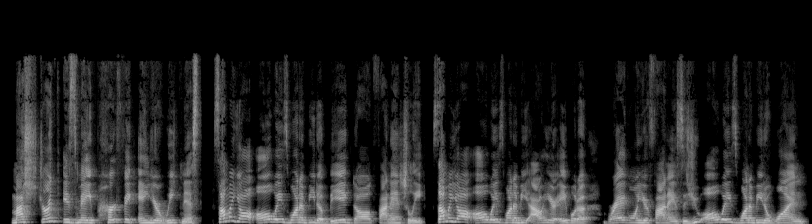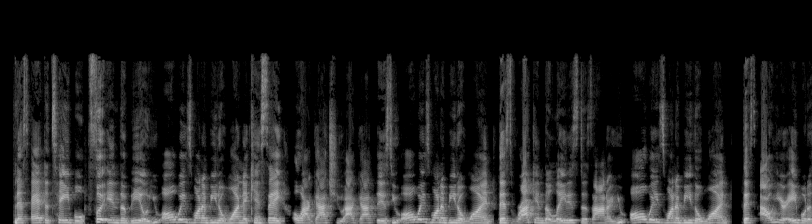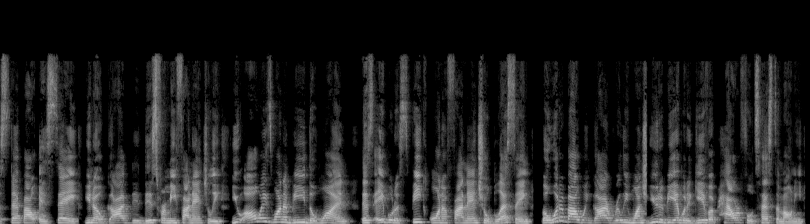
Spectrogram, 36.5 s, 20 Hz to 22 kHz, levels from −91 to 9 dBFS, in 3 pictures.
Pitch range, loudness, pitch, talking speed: 190-230 Hz, -21 LUFS, 205 Hz, 205 wpm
